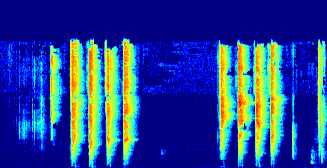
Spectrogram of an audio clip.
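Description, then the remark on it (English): A person's high, squeaky call that they trained their cats to respond to: two quick runs of four or five sharp chirps, separated by a short pause, clear with no talking. “Um, I have I have this little call uh, that I've trained the cats to hear.”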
